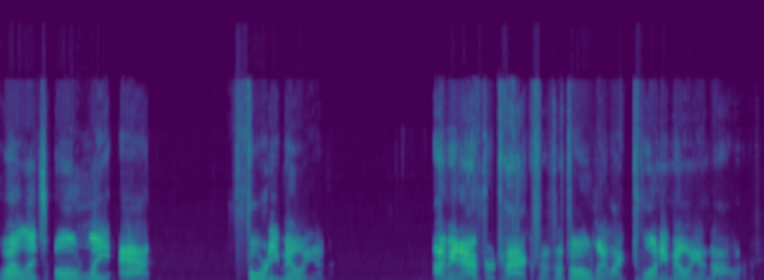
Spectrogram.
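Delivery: play-acted unimpressed, slow, dismissive brush-off. Recalling an old lottery joke, imitating what people would say. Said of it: "And people would be like".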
